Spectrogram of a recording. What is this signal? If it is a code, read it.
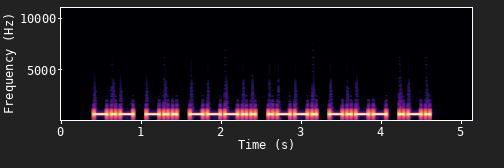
Morse code, heard as a keyed tone, about 22 wpm, 700 Hz. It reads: KD8PYR
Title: Speed Racing - USA 2x3 Call Signs 22wpm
